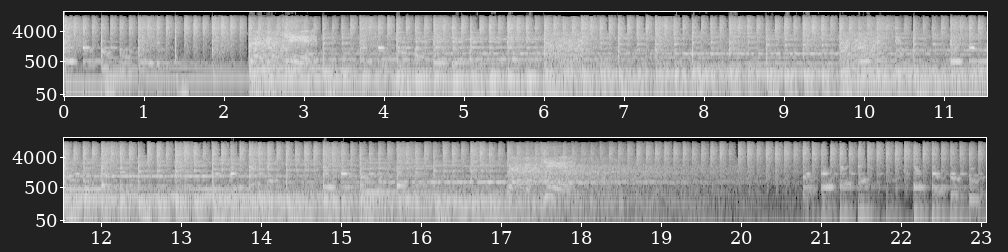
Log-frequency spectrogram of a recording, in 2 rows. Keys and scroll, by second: 5.7 ctrl+z, 13.6 ctrl+z, 15.3 ctrl+z.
